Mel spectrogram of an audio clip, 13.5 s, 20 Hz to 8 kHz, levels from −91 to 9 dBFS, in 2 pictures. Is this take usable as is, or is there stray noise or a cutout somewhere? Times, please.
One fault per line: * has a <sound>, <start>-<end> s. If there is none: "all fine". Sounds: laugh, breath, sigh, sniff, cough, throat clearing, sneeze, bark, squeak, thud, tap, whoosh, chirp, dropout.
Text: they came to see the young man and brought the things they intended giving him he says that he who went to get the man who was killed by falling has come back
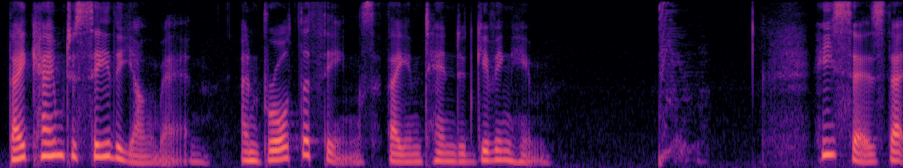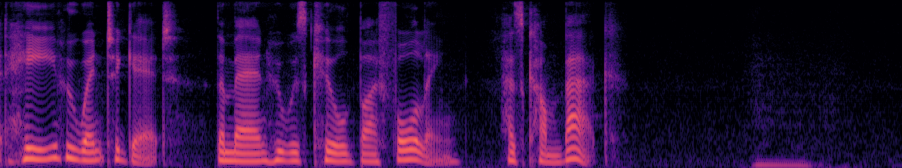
* has a thud, 4.9-5.3 s
* has a breath, 12.3-13.3 s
